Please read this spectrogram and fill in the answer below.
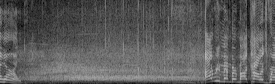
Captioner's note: graduates cheering and applauding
